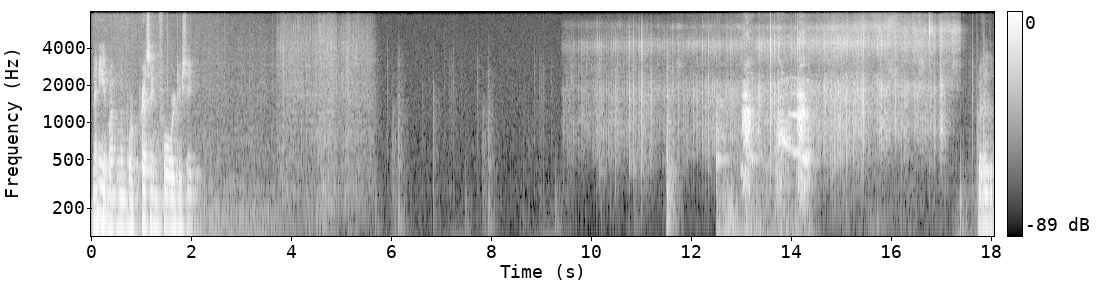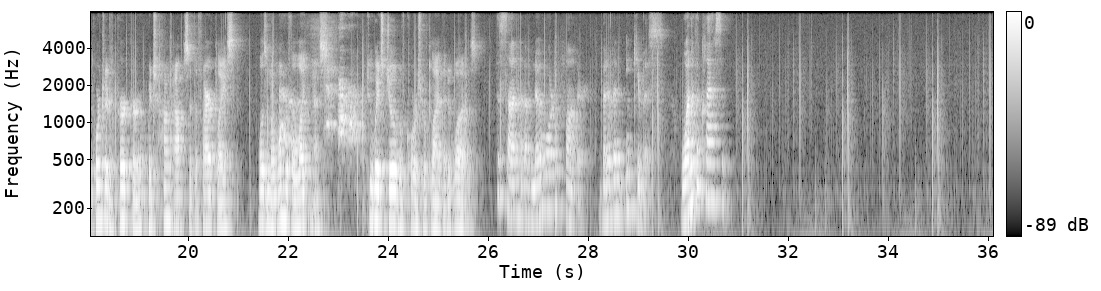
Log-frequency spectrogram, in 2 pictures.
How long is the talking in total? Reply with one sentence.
The talking can be heard for 15 seconds in total.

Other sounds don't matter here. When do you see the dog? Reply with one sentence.
You can hear the dog from 12.5 to 14.4 s and from 21.8 to 23.6 s.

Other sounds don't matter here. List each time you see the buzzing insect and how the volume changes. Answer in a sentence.
The buzzing insect can't be heard in this clip.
